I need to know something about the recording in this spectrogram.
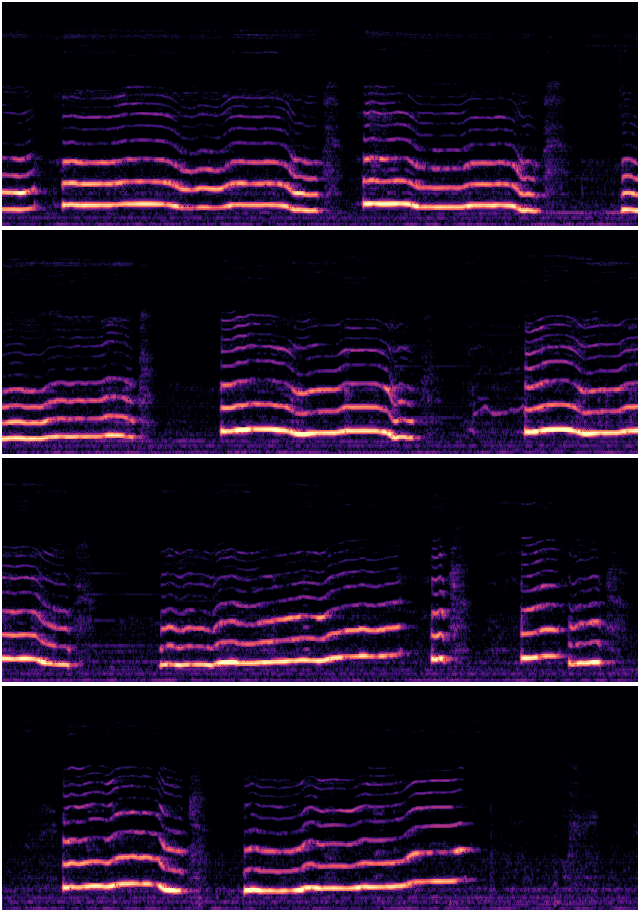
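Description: A man's voice singing long wordless vowel tones: about ten phrases of two to three seconds each with short breaks between, the pitch sliding slowly up and down.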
